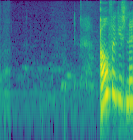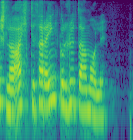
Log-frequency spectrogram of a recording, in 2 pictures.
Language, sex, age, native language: Icelandic, female, 11, Icelandic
